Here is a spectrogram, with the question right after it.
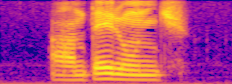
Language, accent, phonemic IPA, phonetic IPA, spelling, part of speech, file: Armenian, Eastern Armenian, /ɑnteˈɾunt͡ʃʰ/, [ɑnteɾúnt͡ʃʰ], անտերունչ, adjective, Hy-անտերունչ.ogg
- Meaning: ownerless, unowned, helpless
